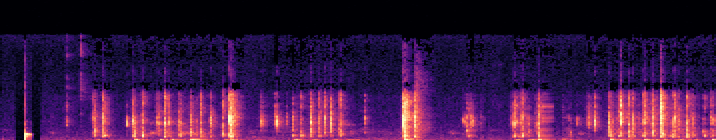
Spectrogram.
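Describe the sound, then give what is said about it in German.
Brisk typing of show notes on a computer keyboard, keys clacking in uneven bursts with short pauses between flurries and a sharper click at the start; no one speaks. “In jeder Menschengeneration werden Shownotes getippt.”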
